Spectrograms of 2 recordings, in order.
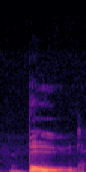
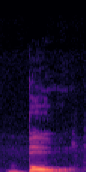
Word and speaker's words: bowl: pronunciation when you're you're trying to improve your pronunciation and say these words so Lali asks between ball and Bowl I can't see that really well that in this one ball ball Bowl so again in that case mmm let's see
